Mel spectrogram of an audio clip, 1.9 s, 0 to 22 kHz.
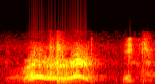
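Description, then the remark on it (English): A 140-pound Great Dane lets out a long, deep, growling bark, followed by a shorter, rougher second bark. “That 140-pound Great Dane could knock down the door if he took a run at it.”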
